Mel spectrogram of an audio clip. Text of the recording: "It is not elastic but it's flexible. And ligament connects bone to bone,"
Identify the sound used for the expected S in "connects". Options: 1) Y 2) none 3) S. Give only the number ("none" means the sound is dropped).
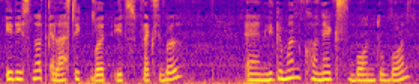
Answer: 3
